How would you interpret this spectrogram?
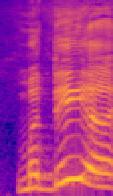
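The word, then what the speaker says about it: Madea: Mabel Mabel Simmons right Medea is what a country term for that when you say my dear real fast my dear right so when you're calling somebody your Medea is usually your grandma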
